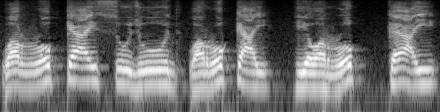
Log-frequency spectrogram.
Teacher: لابد من بيان تشديد الكاف والراء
